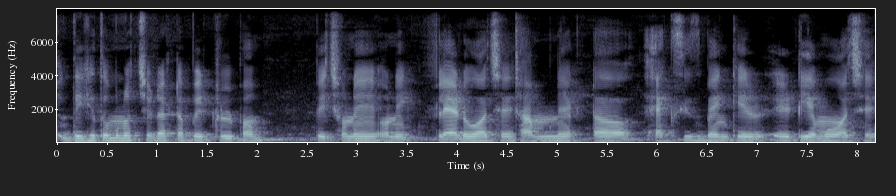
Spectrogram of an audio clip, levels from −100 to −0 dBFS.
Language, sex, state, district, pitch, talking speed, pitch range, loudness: Bengali, male, West Bengal, Kolkata, 125 Hz, 155 wpm, 125-130 Hz, -32 LUFS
